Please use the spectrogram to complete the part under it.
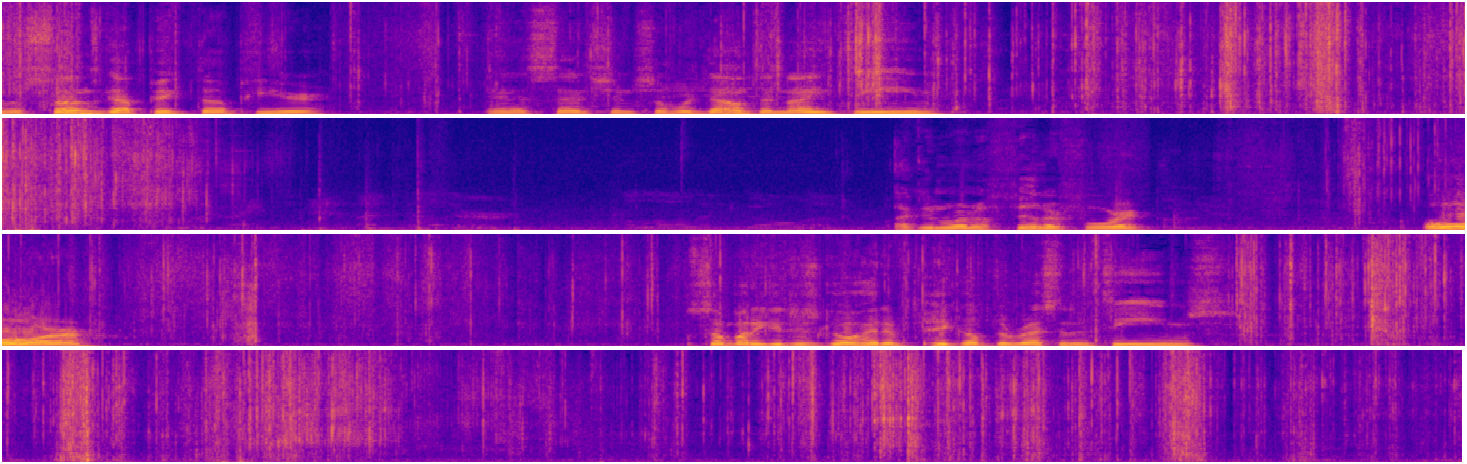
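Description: A foil wrapper crinkles and rustles between fingers.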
